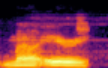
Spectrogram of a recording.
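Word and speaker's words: Mount Airy: It's like air, you know, like air for Mount Erie.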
